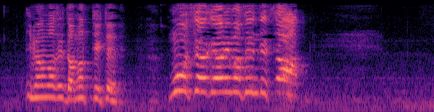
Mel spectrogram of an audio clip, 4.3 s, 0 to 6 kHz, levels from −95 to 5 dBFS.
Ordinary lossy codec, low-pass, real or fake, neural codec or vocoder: none; 5.4 kHz; real; none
